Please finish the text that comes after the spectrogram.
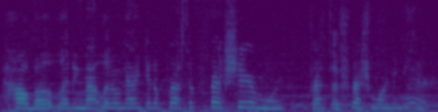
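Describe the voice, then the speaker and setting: A woman acts out a brash teenage class leader in a visual novel, a tomboy who loves to tease. The delivery is cocky and pitched up, with music playing behind it. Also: level tone, a little fast, natural voice. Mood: goading. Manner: cocky, teasing.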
